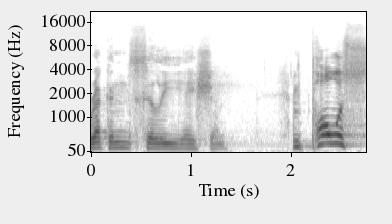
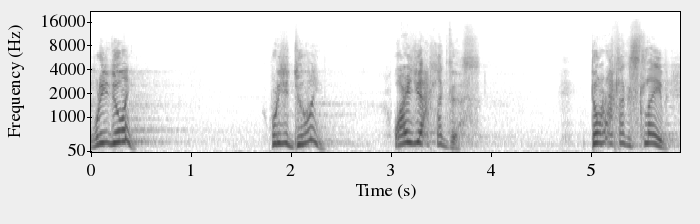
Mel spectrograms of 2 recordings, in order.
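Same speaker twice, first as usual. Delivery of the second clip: higher-pitched, incredulous scolding; imitating a baffled apostle confronting people; exasperated rebuke; 6 semitones higher, faster than usual. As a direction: plead in acted disbelief, voice pitched up. Imagines Paul scolding people here.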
